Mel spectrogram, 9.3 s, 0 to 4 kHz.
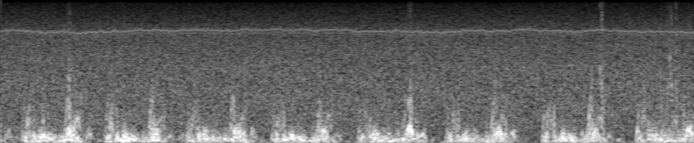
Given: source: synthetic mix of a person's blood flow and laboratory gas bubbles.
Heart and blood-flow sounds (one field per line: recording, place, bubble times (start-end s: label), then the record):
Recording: Doppler ultrasound of blood flow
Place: precordium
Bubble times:
7.98-8.13 s: bubbles
8.59-9.08 s: bubbles
From the record:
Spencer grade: 2 (many but less than half of the cardiac periods contain bubble signals, singularly or in groups)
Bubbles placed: only in the low amplitude regions of the cardiac cycle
